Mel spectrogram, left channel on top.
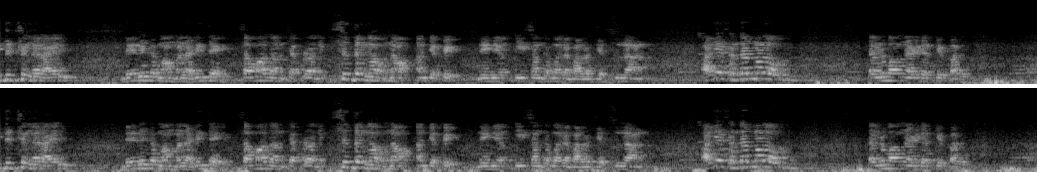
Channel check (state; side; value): normal; both; correlation 0.52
